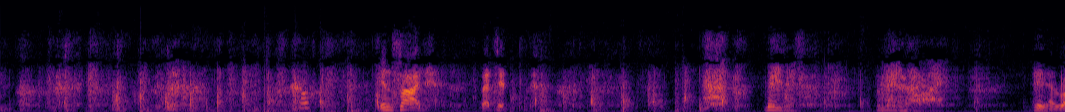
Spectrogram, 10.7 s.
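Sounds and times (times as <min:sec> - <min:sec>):
footsteps of people running into a cave in a radio drama: 0:00.0 - 0:10.3
speech: 0:03.8 - 0:05.2, 0:07.7 - 0:08.2, 0:08.8 - 0:09.4, 0:10.3 - 0:10.6.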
